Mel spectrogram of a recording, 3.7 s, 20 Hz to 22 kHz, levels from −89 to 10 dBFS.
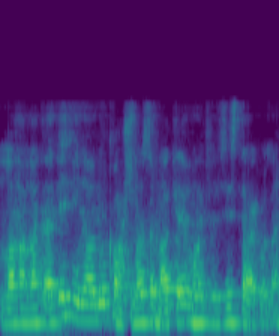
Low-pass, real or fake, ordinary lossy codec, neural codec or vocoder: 7.2 kHz; fake; AAC, 48 kbps; codec, 32 kHz, 1.9 kbps, SNAC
